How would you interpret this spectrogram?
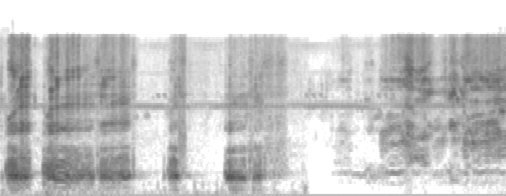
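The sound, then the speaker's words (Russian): Several short grunts and squeals from wild boar piglets on bedding of dry grass and leaves come in choppy bursts over a few seconds, then give way to softer, rustling snuffles, with a faint steady whine in the background. “Ой, на подстилке из сухой травы и листьев спят малыши, дикие свинки.”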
